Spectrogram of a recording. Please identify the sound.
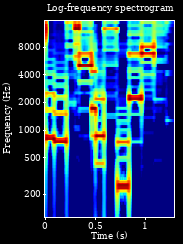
Computer sounds accepting, deleting messages, granting access, denying access, thinking, refusing and more. Named from blip 1 to blip 40.
blip, computer, sound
